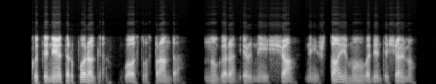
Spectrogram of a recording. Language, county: Lithuanian, Telšiai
